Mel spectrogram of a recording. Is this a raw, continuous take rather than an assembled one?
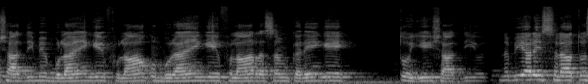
no; 1 cut; at 4.9 s

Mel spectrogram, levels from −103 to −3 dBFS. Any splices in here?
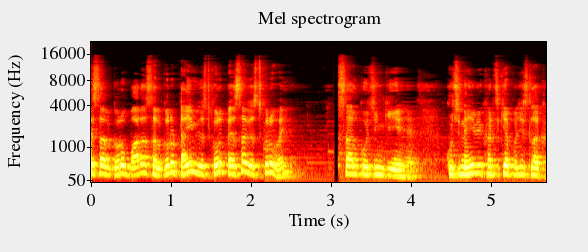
yes; 1 cut; at 3.1 s

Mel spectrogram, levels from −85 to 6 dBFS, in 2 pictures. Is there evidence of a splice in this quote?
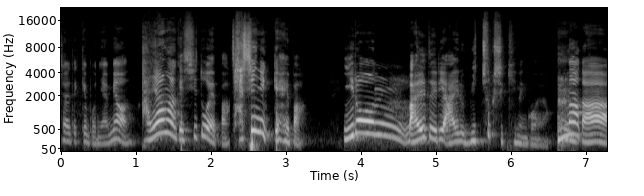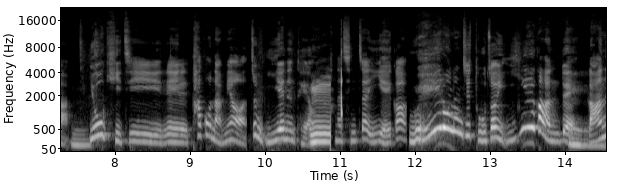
yes; 2 cuts; at 1.0 s, 10.9 s

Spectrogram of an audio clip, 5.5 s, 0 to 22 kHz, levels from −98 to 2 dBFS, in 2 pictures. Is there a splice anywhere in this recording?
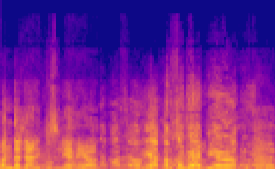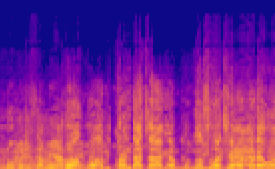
no; 0 cuts

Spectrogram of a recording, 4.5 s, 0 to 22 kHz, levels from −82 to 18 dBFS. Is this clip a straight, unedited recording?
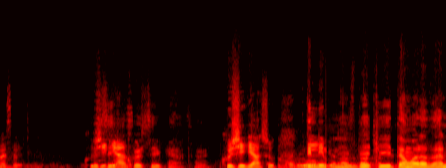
no; 1 cut; at 3.3 s

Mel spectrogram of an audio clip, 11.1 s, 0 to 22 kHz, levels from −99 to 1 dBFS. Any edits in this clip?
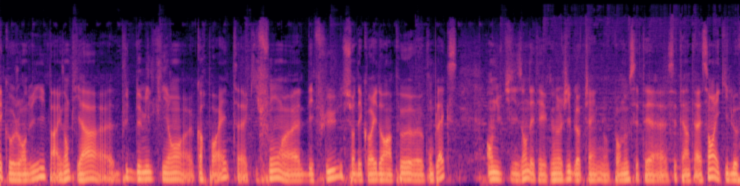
yes; 1 cut; at 1.8 s

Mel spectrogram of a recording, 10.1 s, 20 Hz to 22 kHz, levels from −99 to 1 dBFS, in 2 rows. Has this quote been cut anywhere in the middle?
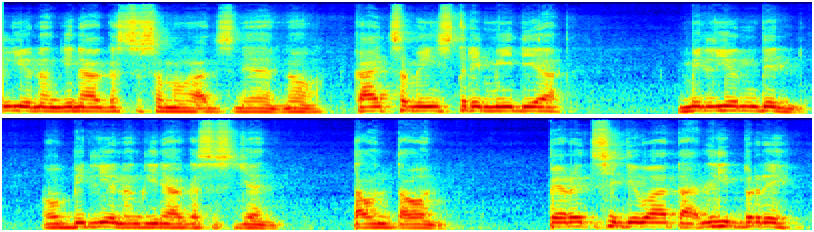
no; 0 cuts

